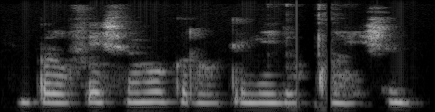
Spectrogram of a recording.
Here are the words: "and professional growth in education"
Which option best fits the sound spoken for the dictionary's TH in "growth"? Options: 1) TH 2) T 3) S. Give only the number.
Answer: 2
